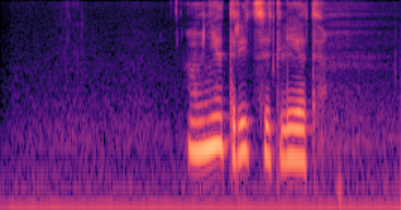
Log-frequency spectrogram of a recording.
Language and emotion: Russian, sad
